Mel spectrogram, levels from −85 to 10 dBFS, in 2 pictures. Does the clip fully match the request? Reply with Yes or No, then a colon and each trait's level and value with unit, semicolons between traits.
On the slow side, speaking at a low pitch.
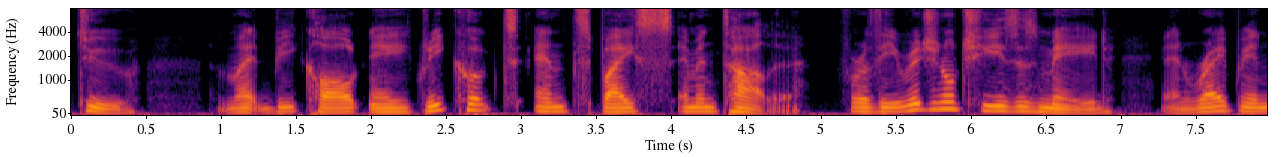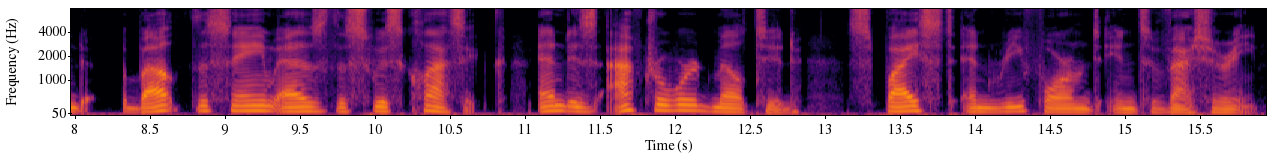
Yes: slow, 130 wpm; low, 115 Hz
